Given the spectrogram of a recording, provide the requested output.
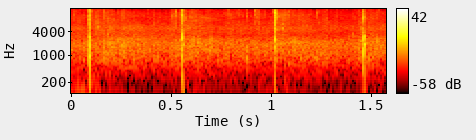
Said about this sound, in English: Are you thankful for what God started in your life? Why don't you clap your hands to the Lord right now? I'm thankful.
